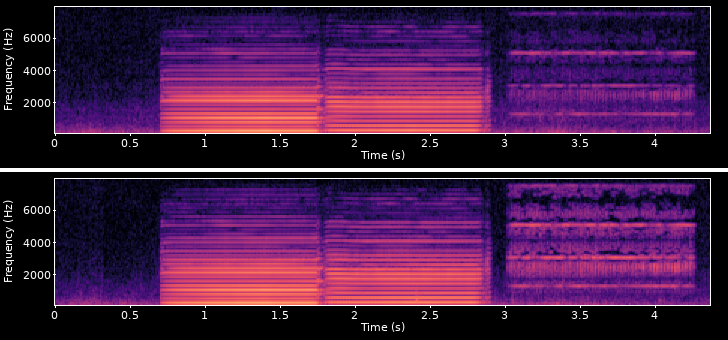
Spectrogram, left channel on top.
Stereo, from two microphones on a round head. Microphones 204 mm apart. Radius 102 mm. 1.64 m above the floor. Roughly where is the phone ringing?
Right.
